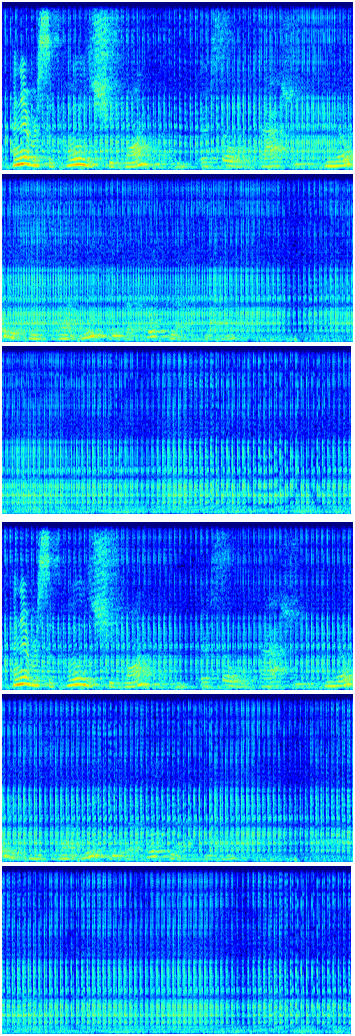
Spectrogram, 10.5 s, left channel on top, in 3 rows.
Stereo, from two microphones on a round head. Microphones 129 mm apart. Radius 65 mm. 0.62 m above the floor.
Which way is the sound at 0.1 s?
Centre (ahead or behind).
